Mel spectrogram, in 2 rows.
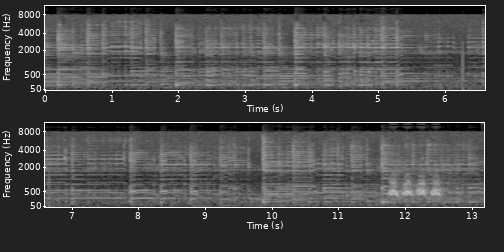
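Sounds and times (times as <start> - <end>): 
musician playing a song over steady instrumental music: 0.0 - 13.1
very vocal dog barking and yipping: 11.8 - 12.8.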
